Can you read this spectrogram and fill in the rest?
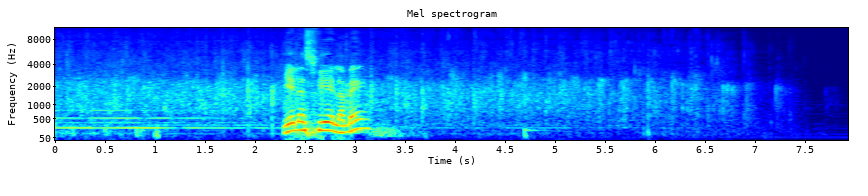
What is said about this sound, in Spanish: En el nombre de Cristo Jesús, dale fuertes palmas a nuestro Señor que es Rey de Reyes.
